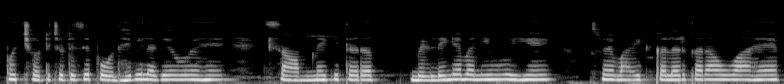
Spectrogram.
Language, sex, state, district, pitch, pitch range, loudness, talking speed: Hindi, female, Madhya Pradesh, Dhar, 215 Hz, 210-225 Hz, -12 LUFS, 170 wpm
